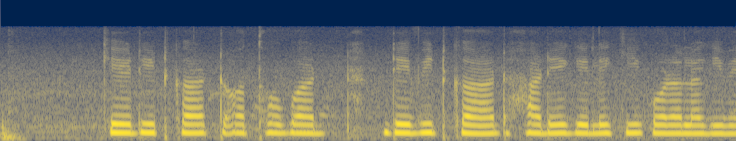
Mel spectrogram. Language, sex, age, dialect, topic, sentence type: Bengali, female, 18-24, Rajbangshi, banking, question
